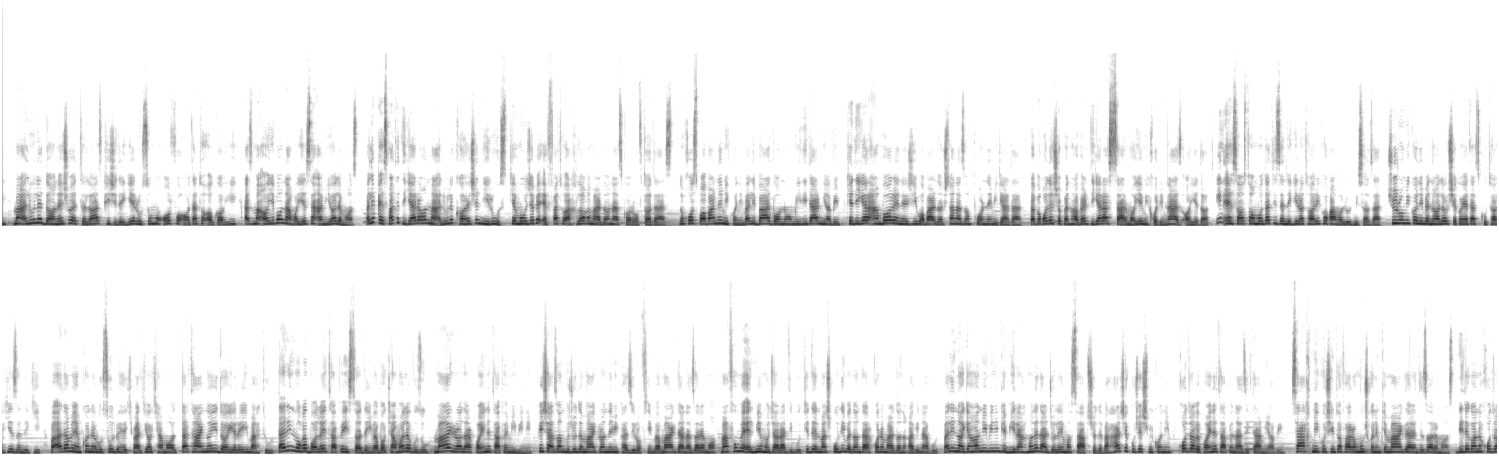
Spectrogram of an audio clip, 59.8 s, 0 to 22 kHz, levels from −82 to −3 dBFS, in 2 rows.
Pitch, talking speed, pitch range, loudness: 250 Hz, 175 wpm, 225-275 Hz, -22 LUFS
